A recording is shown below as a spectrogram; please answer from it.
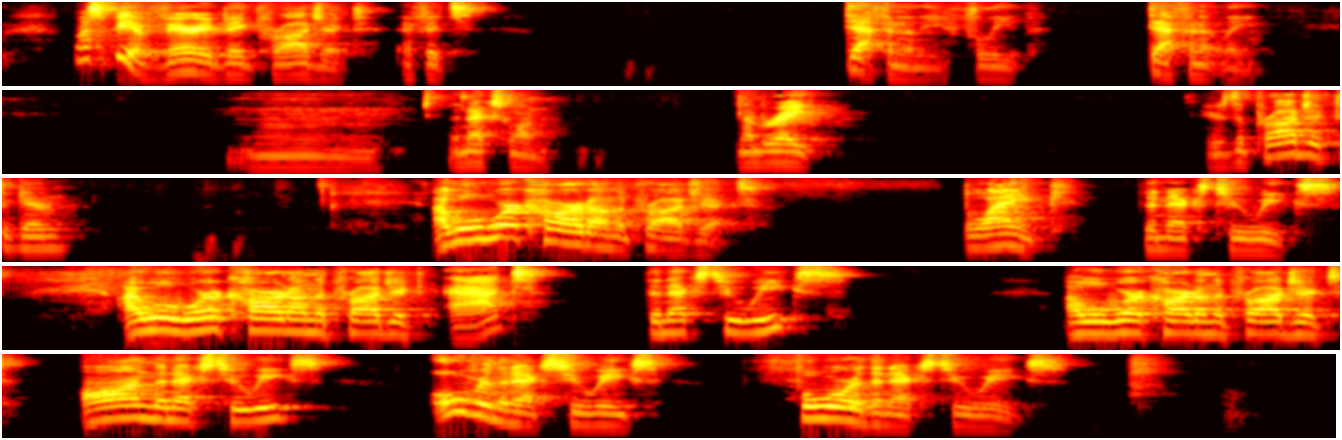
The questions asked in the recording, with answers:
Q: I will work hard on the project, blank, the next two weeks.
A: They both work.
